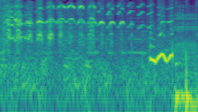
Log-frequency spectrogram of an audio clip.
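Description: Horse whinny sound effect: one long, high, wavering call that falls slightly in pitch, over a steady beat.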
